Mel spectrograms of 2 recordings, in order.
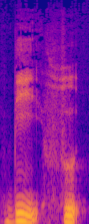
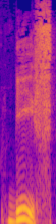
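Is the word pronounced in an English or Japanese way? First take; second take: Japanese; English. First: It is pronounced with Japanese-style sounds. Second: It is pronounced with English-style sounds. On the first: The speaker calls it right. "ちょっと発音が日本語っぽいですけど" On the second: The speaker calls it wrong. "ビーフとは言わなくて"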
